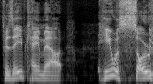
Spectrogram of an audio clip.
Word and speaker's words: Fiziev: Fiziev. Well, did I say it wrong? – Fiziev.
